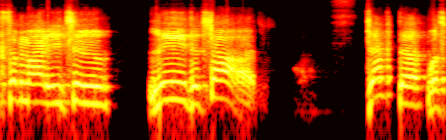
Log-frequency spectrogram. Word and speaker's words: Jephthah: Jabba, I think it's Jabba. Is it Jabba? I spell it. Jephthah out of the land of Tob. Jephthah.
